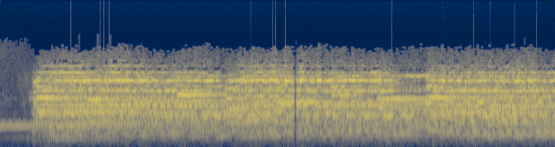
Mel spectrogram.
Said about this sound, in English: Those bells. Try to stop those church bells. There is no room for me to think.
